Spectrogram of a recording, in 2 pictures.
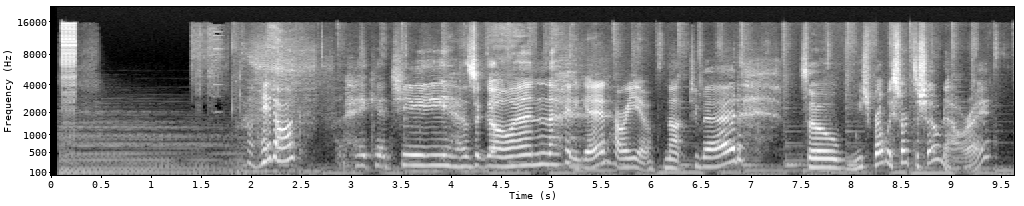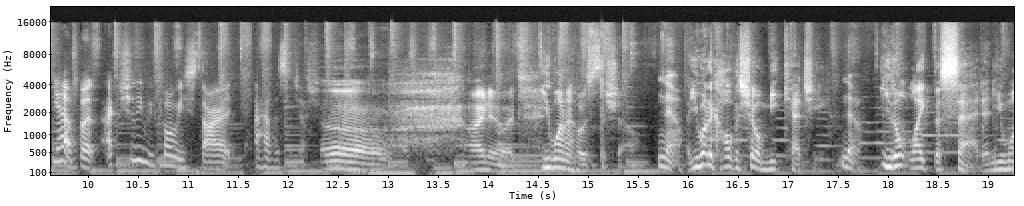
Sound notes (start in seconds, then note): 12.3 sighing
